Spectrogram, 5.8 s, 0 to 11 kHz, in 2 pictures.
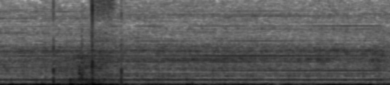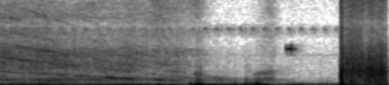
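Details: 2003 Toyota 4Runner 4.0L, original OEM starter at 408,465 miles: a thin electric whine spins up and winds down with no cranking beat behind it. The starter is freewheeling without engaging the flywheel, so the engine won't turn or start.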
